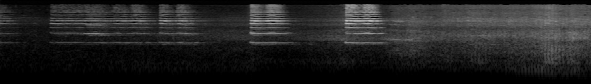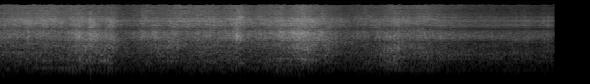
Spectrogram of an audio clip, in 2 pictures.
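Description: An express passenger train's horn sounds a run of short toots, then two louder blasts about a second and a half apart as the train approaches. The train then passes through at speed, its coaches giving a steady rushing clatter over the rails that cuts off suddenly near the end.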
